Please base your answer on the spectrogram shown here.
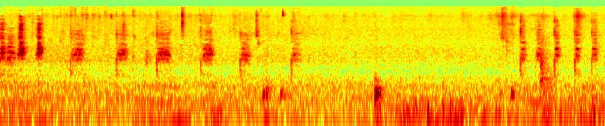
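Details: Male aigamo duck kept as a pet in a Japanese home, uttering short nasal quacks repeated roughly every half second to second, quiet at first then livelier near the end, over a faint indoor background with occasional bumps.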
